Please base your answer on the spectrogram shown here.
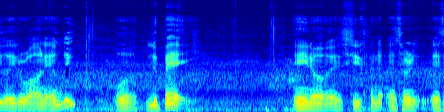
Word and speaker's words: Lupe: and even Dulcie later on, and Lupe, or Lupe, as it's pronounced.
